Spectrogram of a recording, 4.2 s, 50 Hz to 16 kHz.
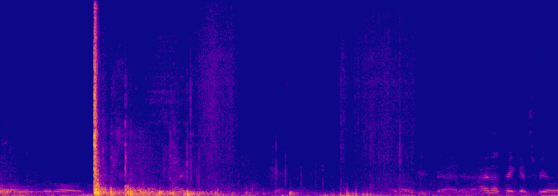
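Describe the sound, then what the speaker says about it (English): A Ruger Precision Rifle in 6.5 firing 140 grain A-Max rounds on a long-range course lets off a single sharp, loud shot that echoes and decays over a few seconds, with faint movement noise around it. "We're shooting 140 grain A-maxes here."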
